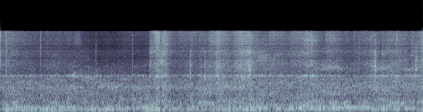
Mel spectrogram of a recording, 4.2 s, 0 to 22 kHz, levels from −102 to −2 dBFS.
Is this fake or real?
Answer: fake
